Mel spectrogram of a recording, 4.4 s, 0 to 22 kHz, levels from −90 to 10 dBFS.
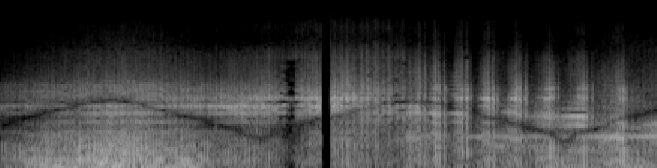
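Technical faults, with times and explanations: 2.14–2.20 s, Bluetooth stall: the wireless link most likely had packets held up by radio interference, so the headphones' playback buffer ran empty and output halted until the retransmitted data arrived. The sound drops abruptly to a dead silence lasting 65 ms, a hard gap with no fade on either side, and then the sound resumes just as abruptly once the buffer has audio to play again.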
